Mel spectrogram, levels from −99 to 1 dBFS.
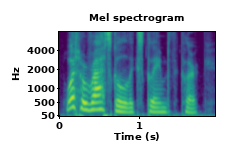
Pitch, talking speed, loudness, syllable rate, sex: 200 Hz, 185 wpm, -17 LUFS, 5.7 syllables/s, female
